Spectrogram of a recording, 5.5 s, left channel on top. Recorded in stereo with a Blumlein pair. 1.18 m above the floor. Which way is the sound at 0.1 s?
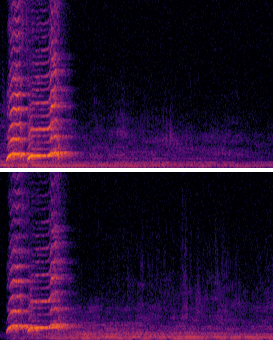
65° left.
